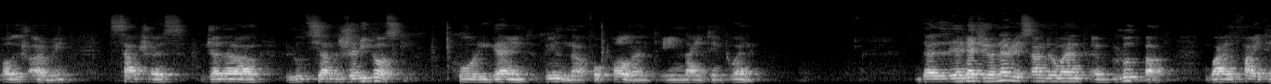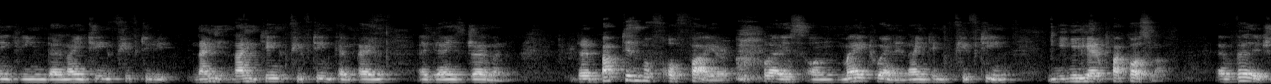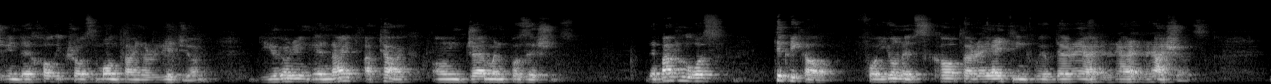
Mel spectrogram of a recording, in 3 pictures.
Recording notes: This lecture was a part of The Ninth Annual Lady Blanka Rosential Kosciuszko Chair Spring Symposium. At The Institute of World Politics.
